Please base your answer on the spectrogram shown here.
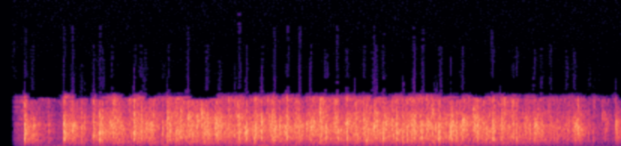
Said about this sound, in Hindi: जोरदार तालियों से इनका स्वागत कीजिए।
